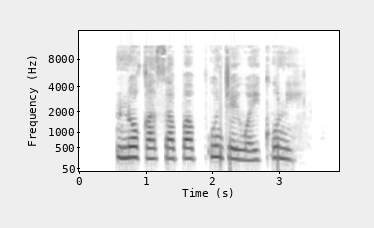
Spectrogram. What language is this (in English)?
Puno Quechua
